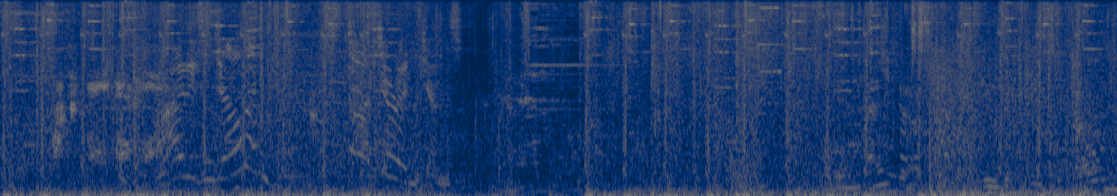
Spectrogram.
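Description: Guns fire in rapid bursts with sharp bangs.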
